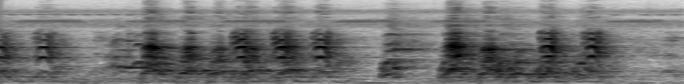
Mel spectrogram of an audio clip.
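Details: Wild hog of India under low light, captured with a Canon Handycam: short, nasal, tonal squeals in two clusters of four or five notes, separated by a brief gap.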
